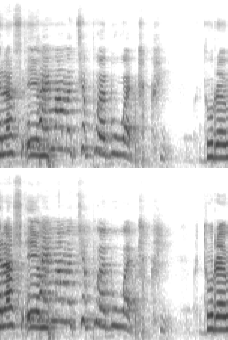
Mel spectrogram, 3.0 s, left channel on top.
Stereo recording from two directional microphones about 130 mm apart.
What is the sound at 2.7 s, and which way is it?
Speech, 25° left (ahead or behind).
